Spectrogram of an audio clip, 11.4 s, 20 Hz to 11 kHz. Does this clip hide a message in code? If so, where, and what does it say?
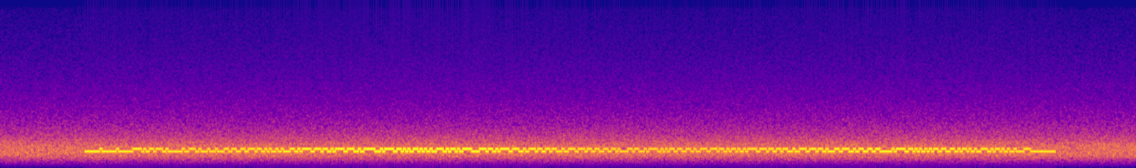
Yes: RTTY (45.45 baud, 170 Hz shift) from 0.8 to 10.5 s, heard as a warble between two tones, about 1220 Hz centre, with radio static and a narrow filter. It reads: AQUI FUE ENTERRADO EN LA IGLESIA DE LA UNIVERSIDAD.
